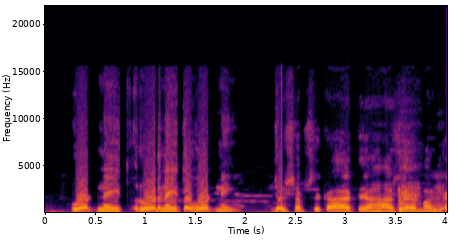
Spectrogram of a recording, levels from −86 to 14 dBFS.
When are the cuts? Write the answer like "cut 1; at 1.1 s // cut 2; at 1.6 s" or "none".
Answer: cut 1; at 2.4 s

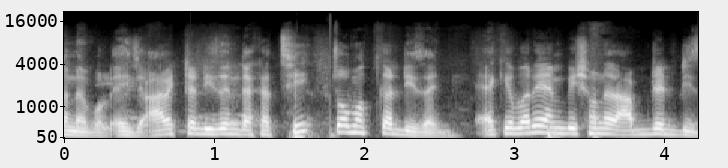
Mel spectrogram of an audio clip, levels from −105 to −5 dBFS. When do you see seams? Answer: cut 1; at 1.7 s // cut 2; at 2.6 s

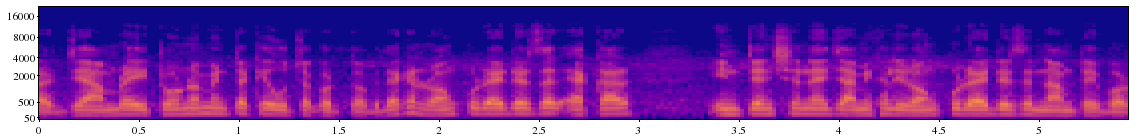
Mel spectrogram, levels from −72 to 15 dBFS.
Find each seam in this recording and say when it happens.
none

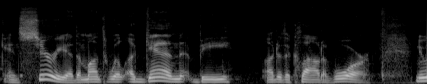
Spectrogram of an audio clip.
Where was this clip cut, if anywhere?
none

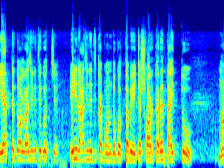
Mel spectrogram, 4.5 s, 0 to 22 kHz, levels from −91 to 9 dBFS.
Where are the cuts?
none

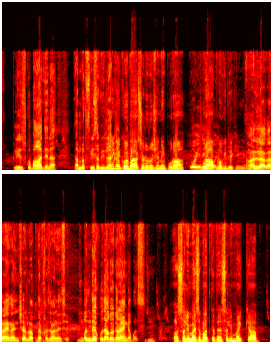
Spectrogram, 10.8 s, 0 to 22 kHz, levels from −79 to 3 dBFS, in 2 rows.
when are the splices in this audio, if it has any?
none

